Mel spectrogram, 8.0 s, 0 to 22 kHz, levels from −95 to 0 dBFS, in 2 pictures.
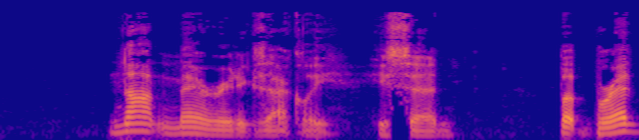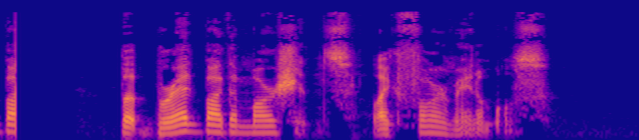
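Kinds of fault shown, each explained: Stream reconnect: right after "'but bred", at about 4.08 s, the speech drops into roughly 0.38 s of silence, then comes back softly and repeats material from about 0.88 s earlier, so the listener hears a short stretch again. The disturbance is over by about 5.33 s. The connection broke, the player waited, reconnected and started a fresh decoder mid-stream, and the server resent a burst from an earlier point.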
